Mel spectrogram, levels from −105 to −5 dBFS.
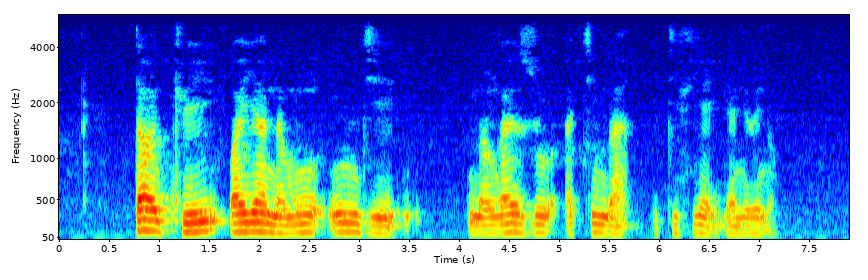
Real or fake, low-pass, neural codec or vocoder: real; 5.4 kHz; none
